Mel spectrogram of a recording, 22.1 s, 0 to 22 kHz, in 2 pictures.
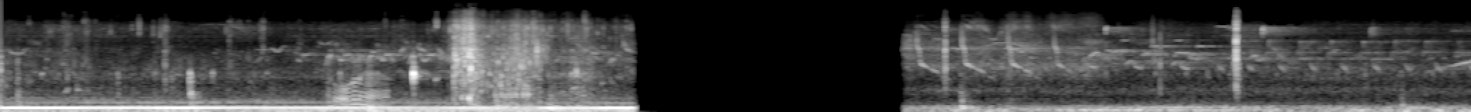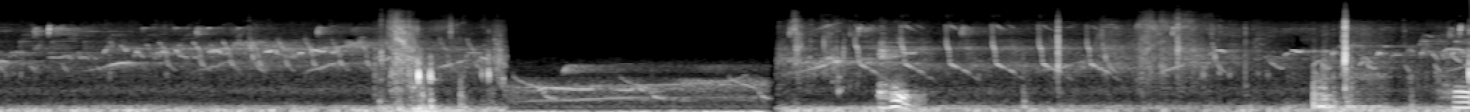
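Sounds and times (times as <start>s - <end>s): steady low rumble: 0.0s - 4.8s
small birds chirping: 1.6s - 4.8s, 6.8s - 14.9s, 16.9s - 22.0s.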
